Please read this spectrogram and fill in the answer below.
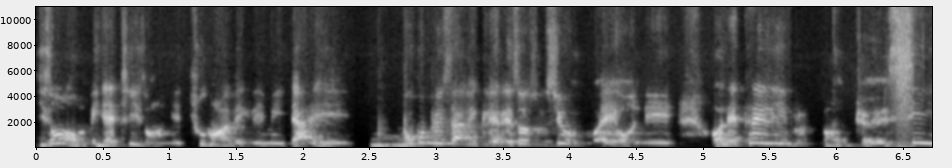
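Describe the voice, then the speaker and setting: At a fairly slow pace, a woman speaks in a high pitch with very wide pitch swings. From Guinea. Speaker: student activist. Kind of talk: interview. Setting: phone call.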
